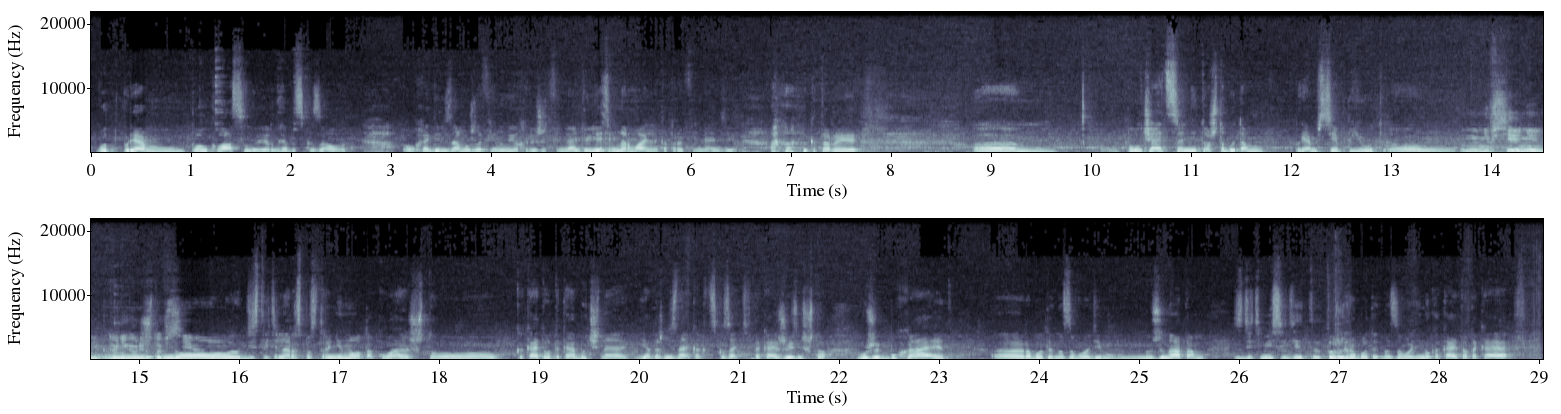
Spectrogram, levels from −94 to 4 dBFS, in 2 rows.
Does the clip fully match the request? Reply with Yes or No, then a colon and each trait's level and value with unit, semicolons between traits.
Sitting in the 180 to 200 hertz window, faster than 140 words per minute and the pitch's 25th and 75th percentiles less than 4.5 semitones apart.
Yes: medium, 185 Hz; average, 155 wpm; average, 3.6 semitones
